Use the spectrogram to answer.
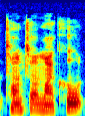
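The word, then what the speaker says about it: Tonton Macoute: he had his own secret police called the Tonto my and it's spelled t o n t o n m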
